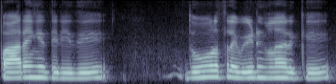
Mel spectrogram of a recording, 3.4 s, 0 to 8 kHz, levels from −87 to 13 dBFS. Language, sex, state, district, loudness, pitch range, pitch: Tamil, male, Tamil Nadu, Nilgiris, -15 LUFS, 150-165 Hz, 160 Hz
